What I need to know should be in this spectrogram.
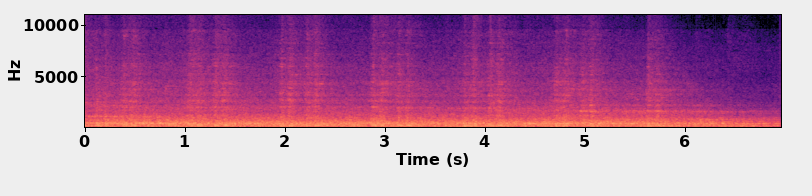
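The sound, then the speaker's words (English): A train passes by a window in Pisa, Italy, with a loud, steady rumble and a rhythmic clickety-clack of wheels on rails running continuously throughout, with no voices. “You might hear the train going by her window.”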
